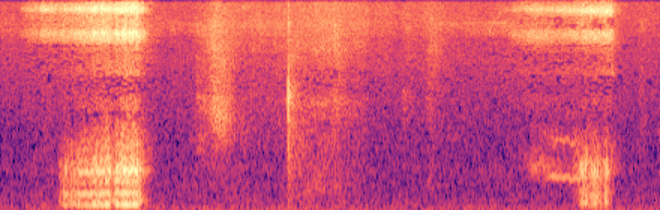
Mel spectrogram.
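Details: After a walk, a Maltipoo pup dozes and snores: one strong, buzzy, tonal snore early on, then a few faint snuffles and a sharp click, ending with a softer wheezy snore.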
